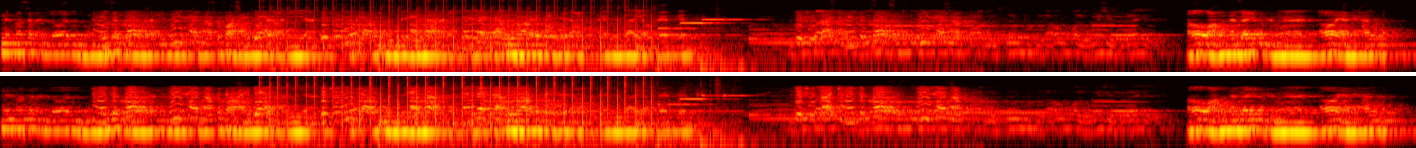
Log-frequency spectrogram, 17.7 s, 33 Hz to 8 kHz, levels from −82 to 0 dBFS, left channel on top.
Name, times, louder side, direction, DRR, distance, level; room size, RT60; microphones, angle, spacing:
voice 1, 0.0-8.7 14.8-17.3, equal, 50° left, 6 dB, 5.3 m, -35 dB
sound 1, 1.1-4.7 5.0-7.5 8.2-9.1 9.3-9.6 9.9-12.1, right 3 dB, 55° right, 2.8 m, -39 dB
sound 2, 2.7-2.9 3.2-9.3, right 6 dB, 80° right, 1.8 m, -39 dB
sound 3, 3.9-14.2, left 1 dB, 80° left, 2.5 m, -51 dB
voice 2, 4.1-4.6 9.6-14.5 15.1-16.3, left 2 dB, 35° left, -2 dB, 3.0 m, -48 dB
27.5 x 22.5 x 7.8 m, 1.3 s
head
